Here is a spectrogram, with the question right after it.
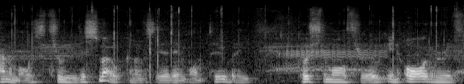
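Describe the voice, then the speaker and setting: Noticeable background noise sits behind a man with a fairly low pitch. He talks at a fairly quick pace with fairly even intonation. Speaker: local storyteller. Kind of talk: folk tale storytelling. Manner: casual, conversational, with hesitations.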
